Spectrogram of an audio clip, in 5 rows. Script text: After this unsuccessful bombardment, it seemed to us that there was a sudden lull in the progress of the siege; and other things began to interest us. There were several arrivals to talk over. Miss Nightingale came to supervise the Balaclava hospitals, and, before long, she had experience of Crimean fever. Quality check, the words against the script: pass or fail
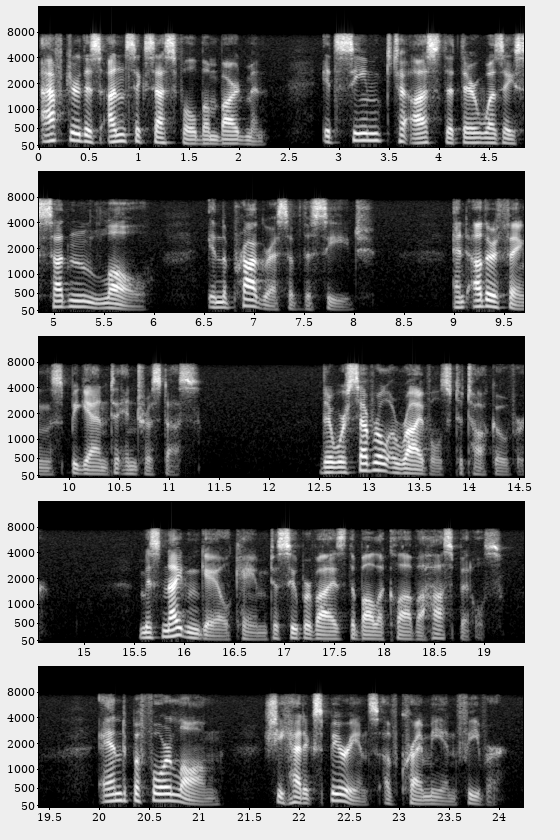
pass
